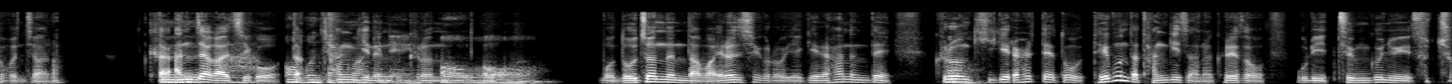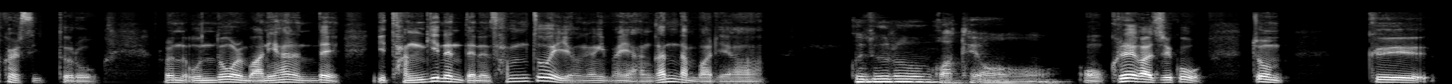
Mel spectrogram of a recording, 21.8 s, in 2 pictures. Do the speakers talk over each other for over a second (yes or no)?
yes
